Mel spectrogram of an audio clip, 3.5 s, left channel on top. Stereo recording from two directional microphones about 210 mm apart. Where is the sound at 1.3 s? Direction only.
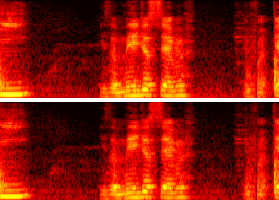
25° left (ahead or behind).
